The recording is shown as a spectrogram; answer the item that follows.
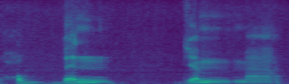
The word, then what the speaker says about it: حبا جما: However, if there was tanween with two fathas, they will stop by adding an alif. So this is how they used to pronounce. So حبا جما. They will not say حبا جم. That's why the alif is added.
